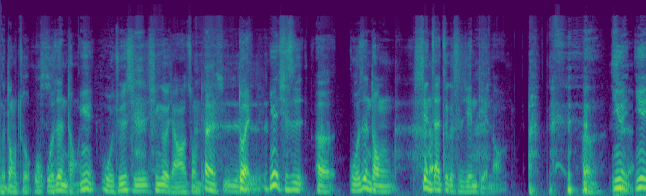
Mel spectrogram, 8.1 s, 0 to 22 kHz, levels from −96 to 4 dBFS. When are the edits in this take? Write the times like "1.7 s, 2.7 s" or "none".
1.2 s, 2.5 s, 6.4 s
